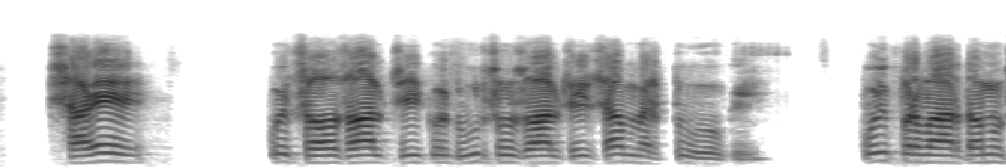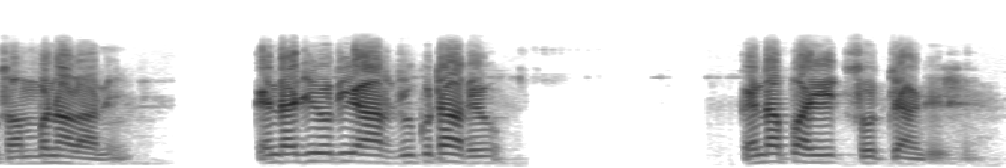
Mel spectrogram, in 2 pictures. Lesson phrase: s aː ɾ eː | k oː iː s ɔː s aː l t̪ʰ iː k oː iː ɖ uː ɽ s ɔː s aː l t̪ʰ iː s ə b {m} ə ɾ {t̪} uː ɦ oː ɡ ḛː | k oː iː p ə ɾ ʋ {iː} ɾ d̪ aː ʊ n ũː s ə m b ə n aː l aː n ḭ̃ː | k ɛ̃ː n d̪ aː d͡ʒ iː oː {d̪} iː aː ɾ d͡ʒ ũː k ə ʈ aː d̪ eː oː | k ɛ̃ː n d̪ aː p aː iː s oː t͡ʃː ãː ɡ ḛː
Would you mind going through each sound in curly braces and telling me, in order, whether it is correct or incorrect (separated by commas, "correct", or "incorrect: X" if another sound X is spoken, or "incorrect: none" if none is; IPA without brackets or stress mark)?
correct, correct, incorrect: aː, correct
